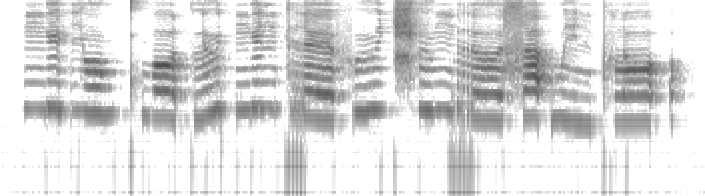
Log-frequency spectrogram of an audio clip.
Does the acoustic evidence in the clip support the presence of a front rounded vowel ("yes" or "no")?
no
